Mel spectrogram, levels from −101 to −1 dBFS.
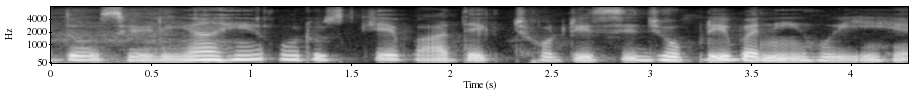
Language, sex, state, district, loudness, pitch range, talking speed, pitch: Hindi, female, Punjab, Kapurthala, -14 LUFS, 180-220 Hz, 180 wpm, 210 Hz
